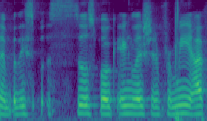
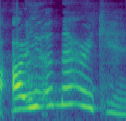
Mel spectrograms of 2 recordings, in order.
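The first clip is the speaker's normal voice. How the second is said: awful, bad put-on English accent, loud; 11 semitones higher, 7 dB louder than usual. Acting out a remembered exchange, in an English accent. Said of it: "I don't know why I did it like that".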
